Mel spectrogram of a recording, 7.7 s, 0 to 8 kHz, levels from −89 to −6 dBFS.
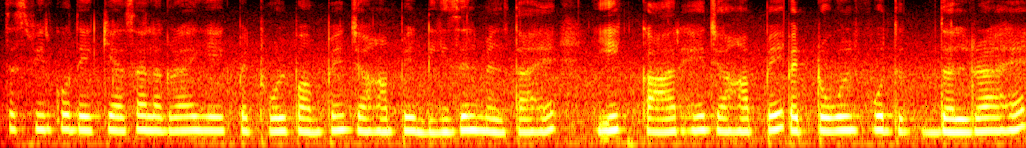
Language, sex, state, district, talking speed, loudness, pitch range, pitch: Hindi, female, Uttar Pradesh, Budaun, 235 wpm, -16 LUFS, 230-255 Hz, 245 Hz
